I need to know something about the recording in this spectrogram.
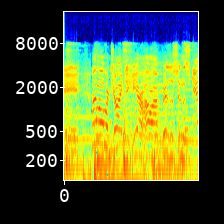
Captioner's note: in normal voice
